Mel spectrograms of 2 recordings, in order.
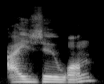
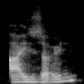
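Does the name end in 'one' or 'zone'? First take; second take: one; zone. First: The name ends with the sound 'one'. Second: The name ends with the sound 'zone'. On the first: This is how it is read in Korean. "But when you read it in Korean, it's IZ1" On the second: This is how American speakers say it. "I think Americans pronounce it as IZone"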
